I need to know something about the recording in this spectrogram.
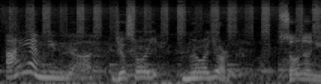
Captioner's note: Spanish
